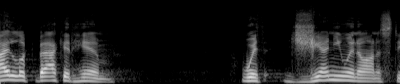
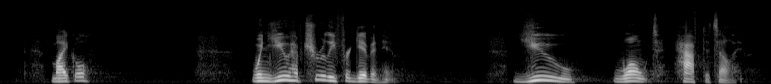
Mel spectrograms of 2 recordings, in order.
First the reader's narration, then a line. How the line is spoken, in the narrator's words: he gently said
